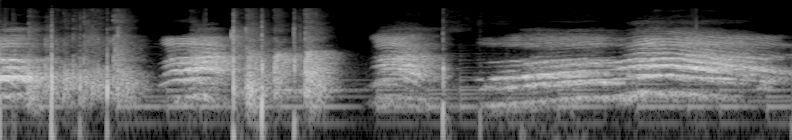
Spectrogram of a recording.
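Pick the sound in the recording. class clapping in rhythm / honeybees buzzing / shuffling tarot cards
class clapping in rhythm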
